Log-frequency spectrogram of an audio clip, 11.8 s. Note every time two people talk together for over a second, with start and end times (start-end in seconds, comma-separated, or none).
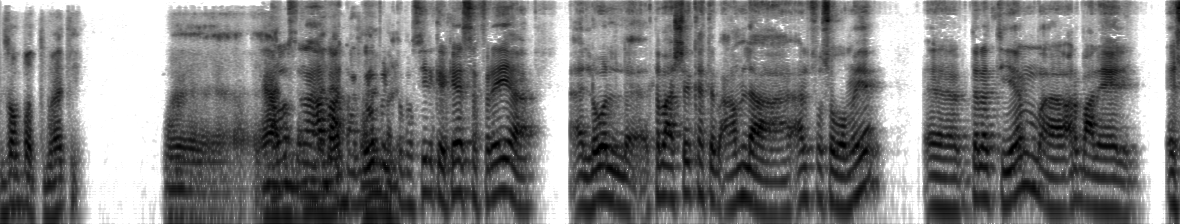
2.6-4.0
